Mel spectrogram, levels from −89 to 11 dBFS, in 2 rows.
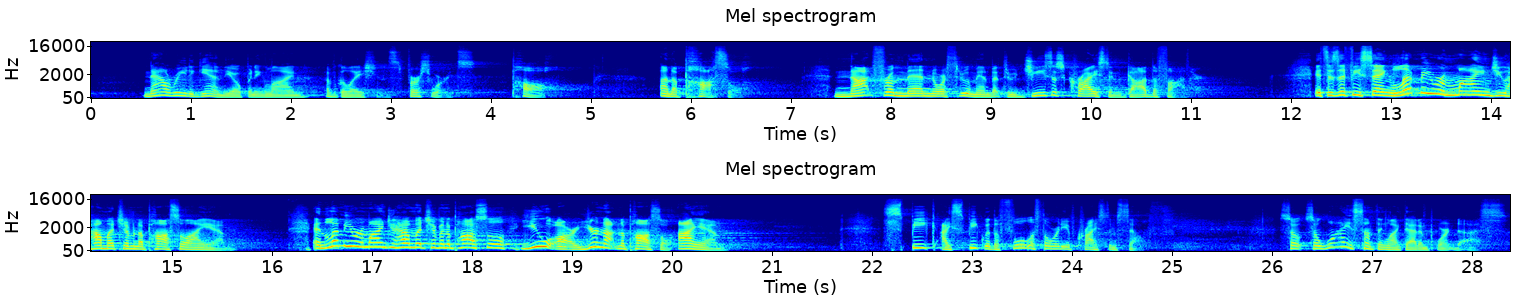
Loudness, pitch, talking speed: -25 LUFS, 180 Hz, 170 wpm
